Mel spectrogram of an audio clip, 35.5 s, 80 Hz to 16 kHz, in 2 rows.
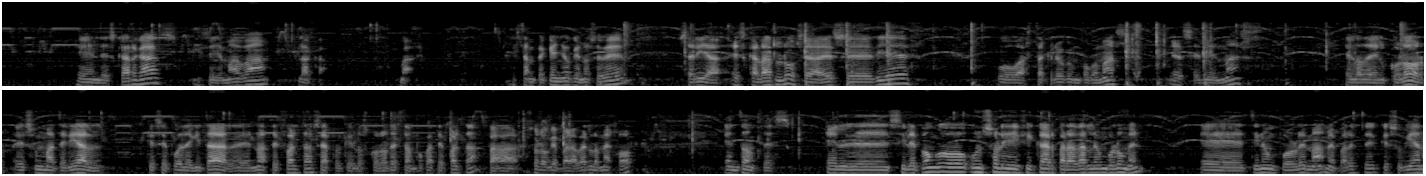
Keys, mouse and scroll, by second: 8.6 b, 10.1 s, 14.1 s, 16.6 middle drag, 22.6 click, 23.5-24.3 middle drag, 24.9 KP_0, 26.5-27.3 shift+middle drag, 27.8-28.2 shift+middle drag, 29.7 click, 30.9-34.9 drag.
